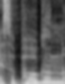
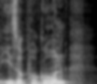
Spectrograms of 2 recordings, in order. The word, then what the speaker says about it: Isopogon: Die zweite Essenz, die drin ist, heißt äh, Isopogon oder deutsch ausgesprochen Isopogon.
